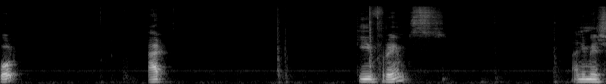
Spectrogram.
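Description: Computer keyboard typing: a few faint, scattered keystrokes between short spoken words.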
